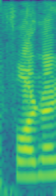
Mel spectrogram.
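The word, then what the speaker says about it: foreigner: के spelling incorrect है फॉर्नर मतलब कोई बाहर देश से आने वाला व्यक्ति राइट तो फॉरेनर के स्पेलिंग क्या होते हैं एफ ओ आर ई आई जी एन ई आर G silent होता है फॉरेनर ऑप्शन बी है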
